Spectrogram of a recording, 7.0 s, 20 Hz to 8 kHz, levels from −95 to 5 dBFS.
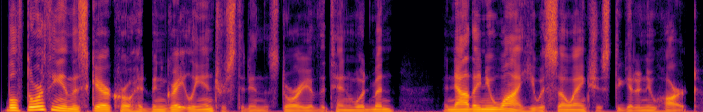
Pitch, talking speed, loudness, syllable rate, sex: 105 Hz, 255 wpm, -19 LUFS, 6.4 syllables/s, male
